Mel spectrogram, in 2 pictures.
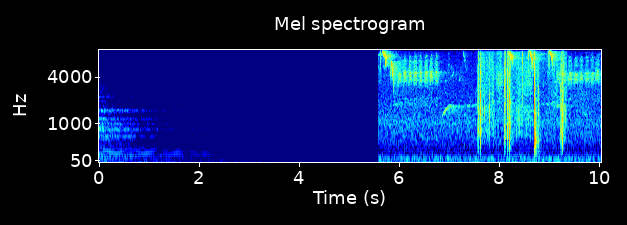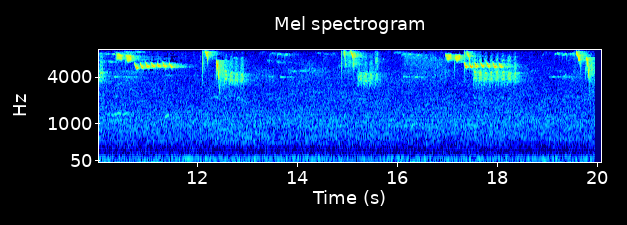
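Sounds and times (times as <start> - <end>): songbird singing: 5.6 - 20.0.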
